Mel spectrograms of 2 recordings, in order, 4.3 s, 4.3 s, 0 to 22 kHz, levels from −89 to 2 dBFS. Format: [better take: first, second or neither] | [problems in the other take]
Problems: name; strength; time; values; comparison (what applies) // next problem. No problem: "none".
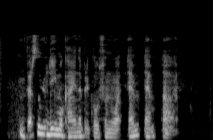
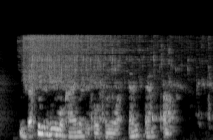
first | noise reduction (classical method WPE with log-MMSE)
